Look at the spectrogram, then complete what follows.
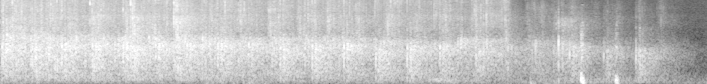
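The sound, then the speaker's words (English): A large church audience applauds steadily to welcome a guest preacher, dense overlapping claps that hold for several seconds before thinning out into a few scattered final claps. “So I would like to give you the opportunity to welcome him with your applause.”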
